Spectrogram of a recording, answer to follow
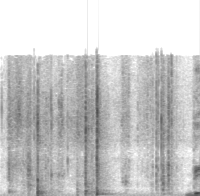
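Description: Packaging crinkling and rustling in short, sharp crackles as items are pulled out of an opened parcel by hand.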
